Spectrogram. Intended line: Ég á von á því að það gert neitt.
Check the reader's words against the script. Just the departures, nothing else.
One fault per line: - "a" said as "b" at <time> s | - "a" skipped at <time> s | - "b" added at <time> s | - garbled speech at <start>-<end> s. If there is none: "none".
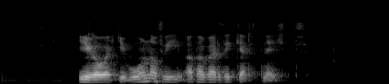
- "ekki" added at 1.1 s
- "verði" added at 2.1 s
